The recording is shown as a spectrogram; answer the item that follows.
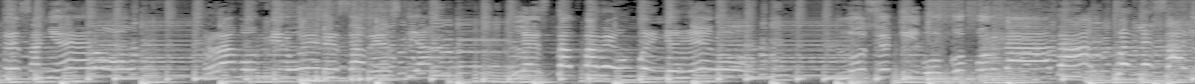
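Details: Upbeat Latin-style band music with singing throughout, and no animal sound.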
